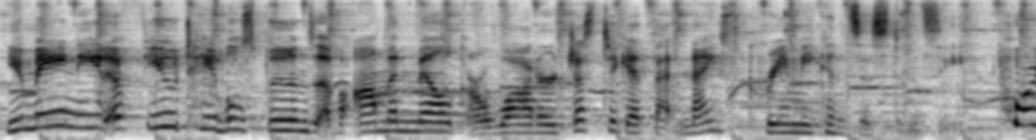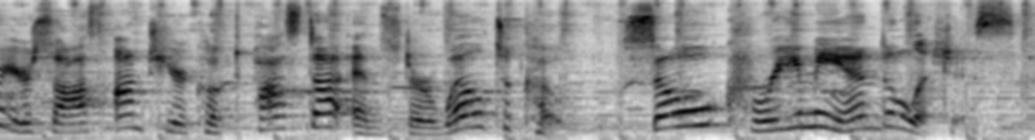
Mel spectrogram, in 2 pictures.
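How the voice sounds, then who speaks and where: A woman's voice: high-pitched, very animated, moderate pace, few pauses, a bit bright, soft background music. A woman hosting a cooking channel, narrating recipes in a bubbly, enthusiastic way.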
